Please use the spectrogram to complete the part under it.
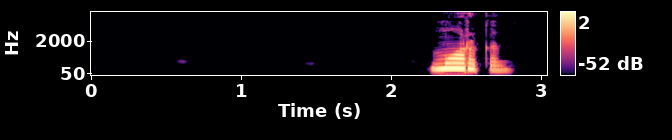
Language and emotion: Russian, neutral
